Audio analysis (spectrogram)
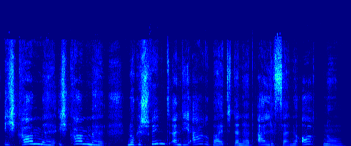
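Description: The bustling spring sun of a storybook, as a woman reader puts it on, calling out over the land. The voice jumps high and loud, ringing and eager. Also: expressive, a little slow. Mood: rousing.

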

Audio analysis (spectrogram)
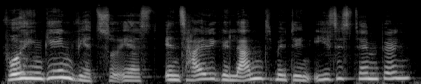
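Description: A woman's voice: medium pitch, animated, measured pace, darkish tone. A woman voicing an innocent, curious little boy in a storybook, with a pleading, childlike way of asking. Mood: eager, excited. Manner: pleading, wide-eyed, childlike questioning. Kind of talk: storybook character voice.

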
